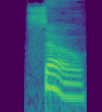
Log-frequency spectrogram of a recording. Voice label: "sew", spelling

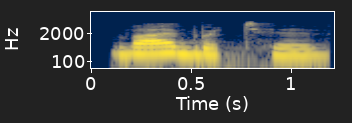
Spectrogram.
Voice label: "vibrative", English

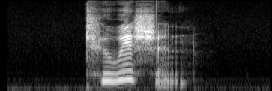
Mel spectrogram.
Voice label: "tuition", voice

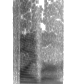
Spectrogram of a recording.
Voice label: "fiber", spelling

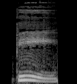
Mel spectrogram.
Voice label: "bee", English

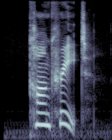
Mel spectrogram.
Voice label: "concrete", spelling

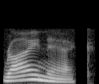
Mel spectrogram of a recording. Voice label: "wryneck", English

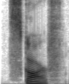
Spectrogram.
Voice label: "scarf", english spelling

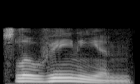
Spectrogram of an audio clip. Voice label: "Slovenian", English

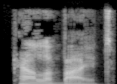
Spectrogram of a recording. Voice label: "chalybite", English

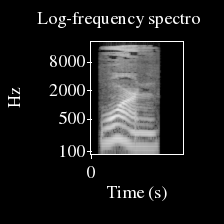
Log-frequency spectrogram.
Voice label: "warn", spelling

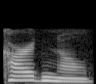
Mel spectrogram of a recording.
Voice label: "cardinal", English

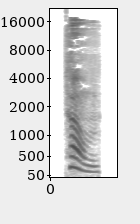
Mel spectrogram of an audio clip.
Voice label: "comb", voice

